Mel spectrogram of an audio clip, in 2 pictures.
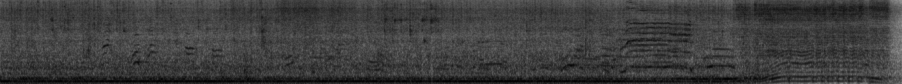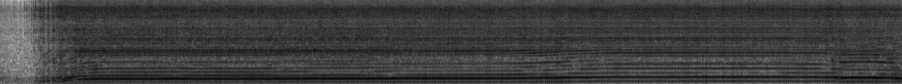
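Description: Portable fire pump engine running at a steady idle with people shouting over it. About ten seconds in its pitch swoops down and up as it is revved, and it briefly drops away. It then runs high and steady under load, pumping water through the hoses, and climbs a step higher near the end.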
